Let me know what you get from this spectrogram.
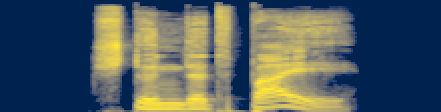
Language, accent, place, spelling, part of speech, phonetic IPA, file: German, Germany, Berlin, stündet bei, verb, [ˌʃtʏndət ˈbaɪ̯], De-stündet bei.ogg
- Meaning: second-person plural subjunctive II of beistehen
